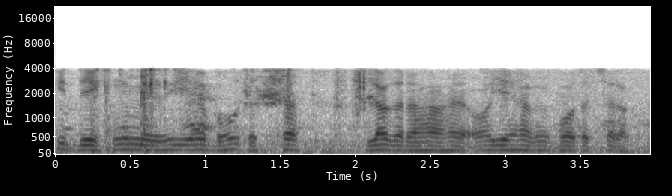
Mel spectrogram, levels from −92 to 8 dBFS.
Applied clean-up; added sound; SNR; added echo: none; none; none; none.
